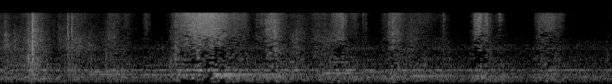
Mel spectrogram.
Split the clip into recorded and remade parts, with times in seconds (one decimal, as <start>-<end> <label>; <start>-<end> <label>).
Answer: 0.0-6.1 recorded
